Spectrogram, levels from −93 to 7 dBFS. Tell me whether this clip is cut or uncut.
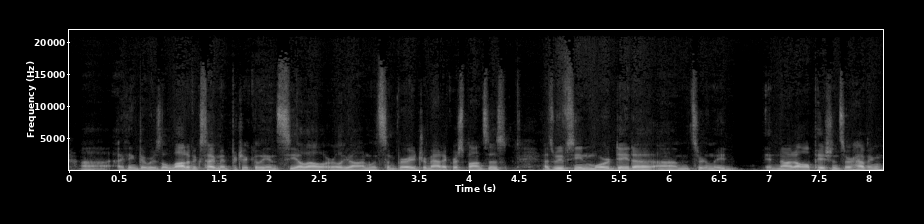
uncut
